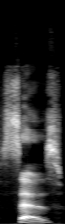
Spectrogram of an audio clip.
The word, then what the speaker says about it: says: In standard English, it's pronounced says, rhyming with fez, raise.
